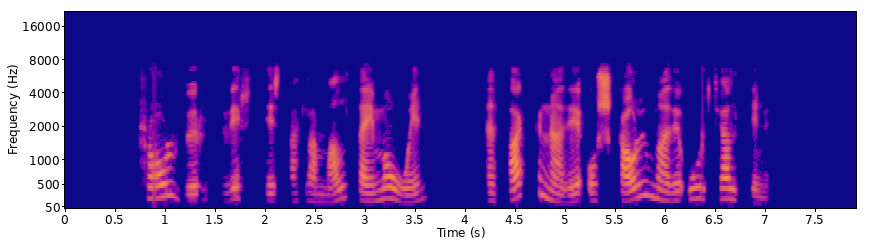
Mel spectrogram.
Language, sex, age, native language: Icelandic, female, 50-59, Icelandic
